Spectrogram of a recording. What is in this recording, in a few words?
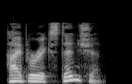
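"hyperextension", British English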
